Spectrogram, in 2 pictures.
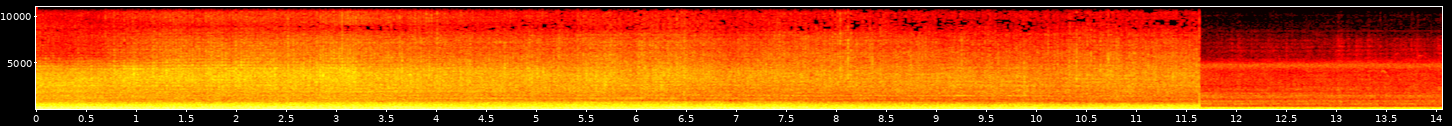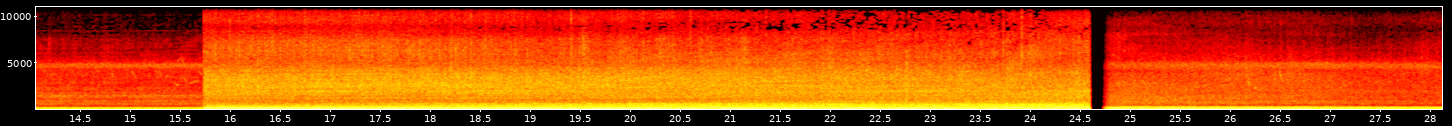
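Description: John Deere 5075E tractor's diesel engine running steadily while pulling an E12 flex-wing rotary mower through pasture. About twelve seconds in, the sound goes quieter for about four seconds, then comes back at full level. It breaks off for an instant near the end.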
